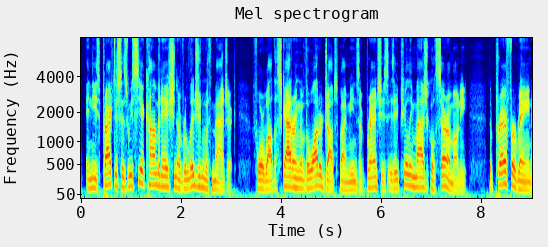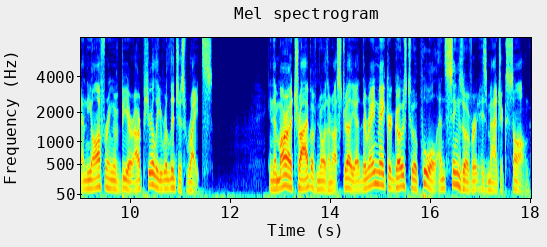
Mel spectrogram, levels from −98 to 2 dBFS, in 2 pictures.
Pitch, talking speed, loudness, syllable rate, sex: 120 Hz, 205 wpm, -22 LUFS, 6.2 syllables/s, male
